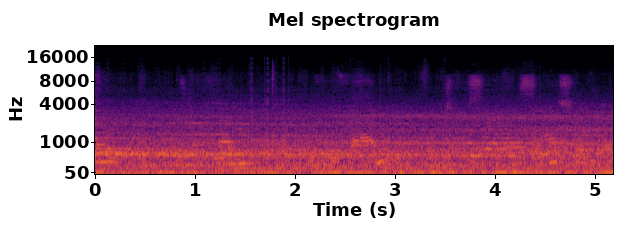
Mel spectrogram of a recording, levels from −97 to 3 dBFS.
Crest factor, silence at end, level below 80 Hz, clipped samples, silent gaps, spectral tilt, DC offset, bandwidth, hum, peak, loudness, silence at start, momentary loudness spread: 12 dB; 0 s; -42 dBFS; under 0.1%; none; -7 dB/octave; under 0.1%; 12.5 kHz; none; -22 dBFS; -36 LUFS; 0 s; 3 LU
